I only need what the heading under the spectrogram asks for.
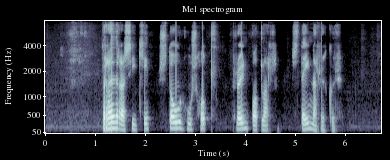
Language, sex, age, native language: Icelandic, male, 20-29, Icelandic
